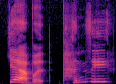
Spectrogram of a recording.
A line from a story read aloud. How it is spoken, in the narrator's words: He laughs again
